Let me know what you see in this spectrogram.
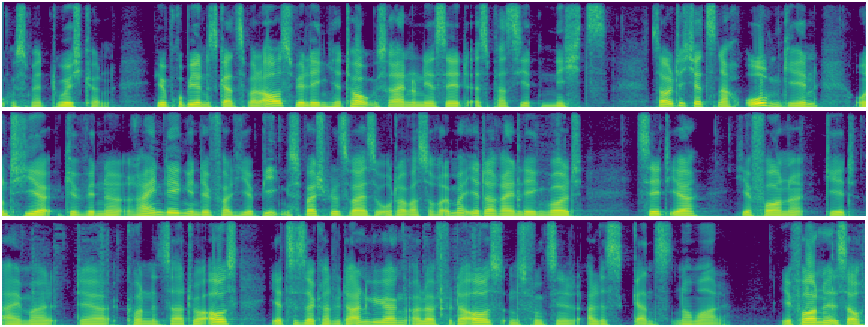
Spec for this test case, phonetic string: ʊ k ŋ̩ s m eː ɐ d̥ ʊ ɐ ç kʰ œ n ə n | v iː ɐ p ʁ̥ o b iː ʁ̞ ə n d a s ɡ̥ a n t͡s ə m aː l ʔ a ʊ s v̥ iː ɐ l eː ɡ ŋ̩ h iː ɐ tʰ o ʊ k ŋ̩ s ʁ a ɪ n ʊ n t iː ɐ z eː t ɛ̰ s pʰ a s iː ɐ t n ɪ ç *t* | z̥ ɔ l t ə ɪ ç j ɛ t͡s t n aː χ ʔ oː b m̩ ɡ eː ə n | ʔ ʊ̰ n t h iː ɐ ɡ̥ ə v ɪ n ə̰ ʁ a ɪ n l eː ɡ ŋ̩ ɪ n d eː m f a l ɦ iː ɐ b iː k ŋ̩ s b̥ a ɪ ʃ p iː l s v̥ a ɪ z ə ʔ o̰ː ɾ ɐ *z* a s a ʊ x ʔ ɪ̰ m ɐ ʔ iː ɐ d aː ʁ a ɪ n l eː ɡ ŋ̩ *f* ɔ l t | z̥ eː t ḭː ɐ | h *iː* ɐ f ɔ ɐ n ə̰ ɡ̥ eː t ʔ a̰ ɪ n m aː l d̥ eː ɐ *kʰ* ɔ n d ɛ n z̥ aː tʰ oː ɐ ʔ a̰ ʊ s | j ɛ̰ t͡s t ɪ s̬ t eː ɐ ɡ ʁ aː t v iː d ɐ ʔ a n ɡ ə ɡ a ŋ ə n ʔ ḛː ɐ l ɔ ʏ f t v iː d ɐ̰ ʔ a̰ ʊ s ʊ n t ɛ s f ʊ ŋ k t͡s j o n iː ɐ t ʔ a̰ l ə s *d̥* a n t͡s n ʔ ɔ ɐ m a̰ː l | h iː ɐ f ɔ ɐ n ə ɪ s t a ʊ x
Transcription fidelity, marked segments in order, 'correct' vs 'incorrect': incorrect, incorrect, incorrect, correct, correct, incorrect

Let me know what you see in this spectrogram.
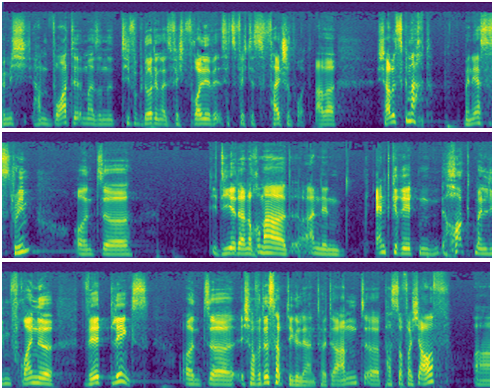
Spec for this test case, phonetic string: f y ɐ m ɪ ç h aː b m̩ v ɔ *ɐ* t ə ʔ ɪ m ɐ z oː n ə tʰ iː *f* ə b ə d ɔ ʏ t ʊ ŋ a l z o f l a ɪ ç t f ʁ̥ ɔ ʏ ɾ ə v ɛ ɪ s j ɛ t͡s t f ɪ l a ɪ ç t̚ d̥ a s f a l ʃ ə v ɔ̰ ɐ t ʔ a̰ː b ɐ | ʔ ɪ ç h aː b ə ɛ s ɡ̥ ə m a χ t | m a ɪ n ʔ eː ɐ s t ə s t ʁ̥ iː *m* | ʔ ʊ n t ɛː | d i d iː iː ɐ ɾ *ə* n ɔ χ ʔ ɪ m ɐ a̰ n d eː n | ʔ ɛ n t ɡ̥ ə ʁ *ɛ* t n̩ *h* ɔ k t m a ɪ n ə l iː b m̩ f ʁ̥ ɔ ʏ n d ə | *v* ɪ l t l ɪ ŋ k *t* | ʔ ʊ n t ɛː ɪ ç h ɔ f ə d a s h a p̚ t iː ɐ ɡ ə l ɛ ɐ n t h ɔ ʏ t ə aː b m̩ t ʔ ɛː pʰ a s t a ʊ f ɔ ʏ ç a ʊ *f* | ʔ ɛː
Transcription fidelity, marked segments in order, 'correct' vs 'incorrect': correct, correct, correct, incorrect, incorrect, correct, correct, incorrect, correct

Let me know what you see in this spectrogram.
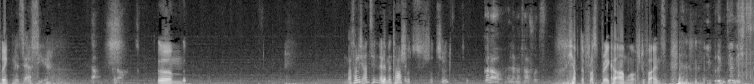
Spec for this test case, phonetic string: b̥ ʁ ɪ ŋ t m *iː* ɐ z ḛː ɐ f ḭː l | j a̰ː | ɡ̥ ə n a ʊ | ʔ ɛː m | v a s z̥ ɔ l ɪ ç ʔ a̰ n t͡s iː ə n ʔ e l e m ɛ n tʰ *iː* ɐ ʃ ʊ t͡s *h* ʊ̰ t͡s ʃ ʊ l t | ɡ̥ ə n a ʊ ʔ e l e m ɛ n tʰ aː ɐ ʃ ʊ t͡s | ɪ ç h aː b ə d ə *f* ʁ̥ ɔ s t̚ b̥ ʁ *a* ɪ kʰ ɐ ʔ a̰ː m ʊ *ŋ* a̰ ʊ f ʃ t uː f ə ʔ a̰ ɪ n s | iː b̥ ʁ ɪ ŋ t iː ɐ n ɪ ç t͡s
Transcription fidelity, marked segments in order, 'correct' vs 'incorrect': correct, incorrect, incorrect, correct, incorrect, correct

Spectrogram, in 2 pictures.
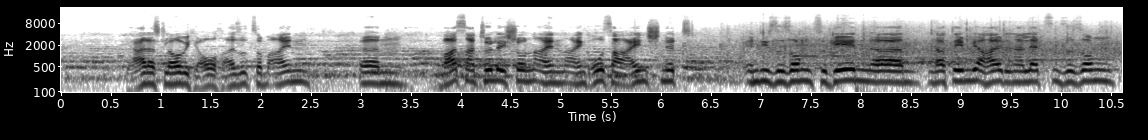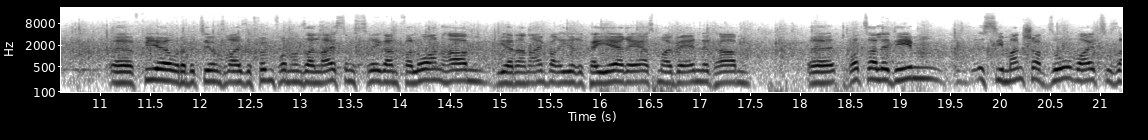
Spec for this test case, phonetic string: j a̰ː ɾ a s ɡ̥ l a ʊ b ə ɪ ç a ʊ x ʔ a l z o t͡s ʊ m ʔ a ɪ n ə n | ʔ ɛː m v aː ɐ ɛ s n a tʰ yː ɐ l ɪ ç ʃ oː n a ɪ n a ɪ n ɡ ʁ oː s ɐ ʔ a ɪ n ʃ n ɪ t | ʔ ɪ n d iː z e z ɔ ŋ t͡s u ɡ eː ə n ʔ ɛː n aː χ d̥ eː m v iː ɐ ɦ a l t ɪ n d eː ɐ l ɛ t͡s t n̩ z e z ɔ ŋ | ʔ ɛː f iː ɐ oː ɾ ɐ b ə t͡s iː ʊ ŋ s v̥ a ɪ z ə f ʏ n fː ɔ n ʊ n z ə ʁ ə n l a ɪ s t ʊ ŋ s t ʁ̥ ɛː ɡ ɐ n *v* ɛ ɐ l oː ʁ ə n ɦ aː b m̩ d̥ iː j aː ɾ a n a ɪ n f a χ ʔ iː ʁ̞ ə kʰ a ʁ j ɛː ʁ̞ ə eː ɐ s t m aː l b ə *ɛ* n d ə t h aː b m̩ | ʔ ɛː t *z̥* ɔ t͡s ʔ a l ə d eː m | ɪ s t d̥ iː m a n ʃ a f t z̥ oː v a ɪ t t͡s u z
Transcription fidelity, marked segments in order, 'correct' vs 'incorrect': incorrect, correct, incorrect

